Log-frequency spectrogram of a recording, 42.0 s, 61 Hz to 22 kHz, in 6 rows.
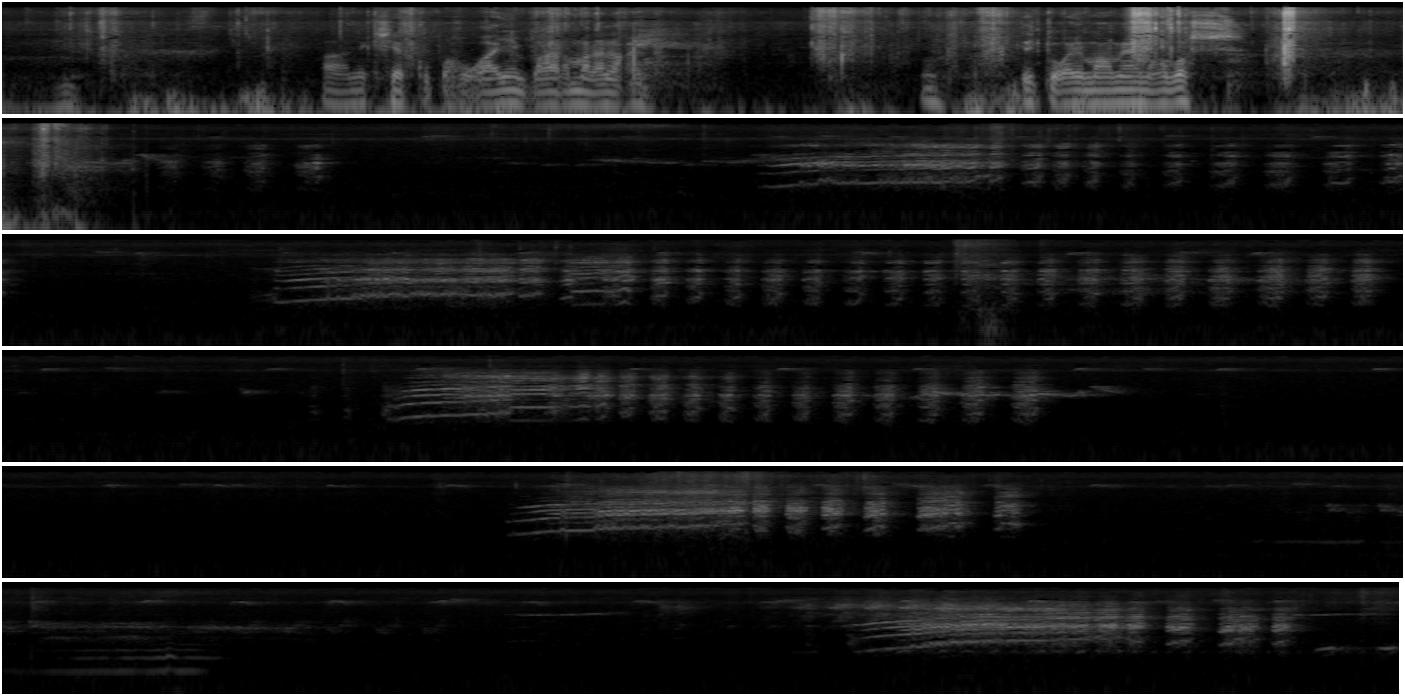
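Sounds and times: hen call clucking: 0:22.9 - 0:26.3, 0:30.6 - 0:33.2, 0:39.3 - 0:42.0.

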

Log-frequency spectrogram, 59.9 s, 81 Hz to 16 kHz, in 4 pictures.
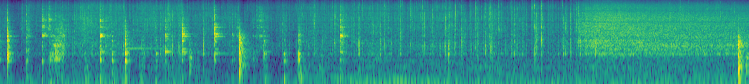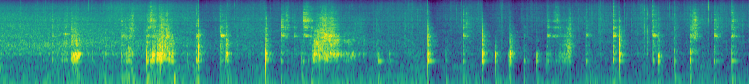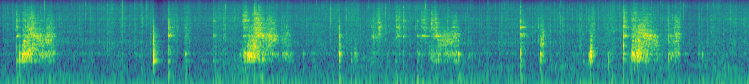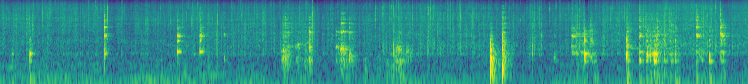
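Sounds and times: metal spoon scraping a pan: 0:00.0 - 0:07.2, 0:15.9 - 0:22.9, 0:23.5 - 0:31.2, 0:32.7 - 0:44.3, 0:48.4 - 0:59.9
rice sizzling in a pot: 0:00.0 - 0:59.9.

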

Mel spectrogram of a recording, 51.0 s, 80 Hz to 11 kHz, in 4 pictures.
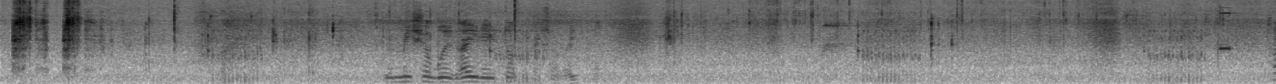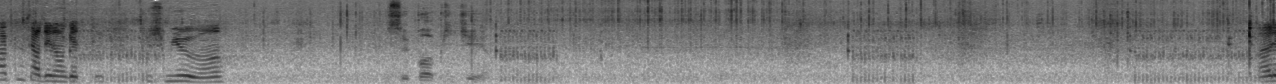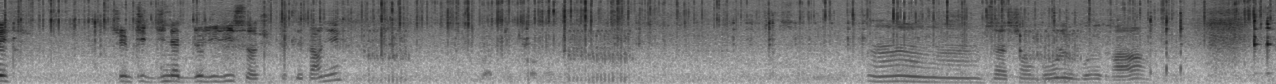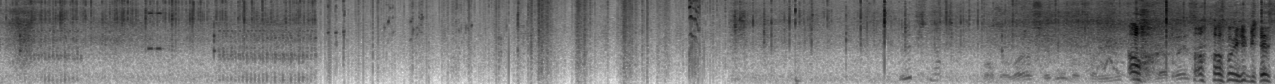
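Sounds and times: small fire crackling and hissing: 0:00.0 - 0:51.0.

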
